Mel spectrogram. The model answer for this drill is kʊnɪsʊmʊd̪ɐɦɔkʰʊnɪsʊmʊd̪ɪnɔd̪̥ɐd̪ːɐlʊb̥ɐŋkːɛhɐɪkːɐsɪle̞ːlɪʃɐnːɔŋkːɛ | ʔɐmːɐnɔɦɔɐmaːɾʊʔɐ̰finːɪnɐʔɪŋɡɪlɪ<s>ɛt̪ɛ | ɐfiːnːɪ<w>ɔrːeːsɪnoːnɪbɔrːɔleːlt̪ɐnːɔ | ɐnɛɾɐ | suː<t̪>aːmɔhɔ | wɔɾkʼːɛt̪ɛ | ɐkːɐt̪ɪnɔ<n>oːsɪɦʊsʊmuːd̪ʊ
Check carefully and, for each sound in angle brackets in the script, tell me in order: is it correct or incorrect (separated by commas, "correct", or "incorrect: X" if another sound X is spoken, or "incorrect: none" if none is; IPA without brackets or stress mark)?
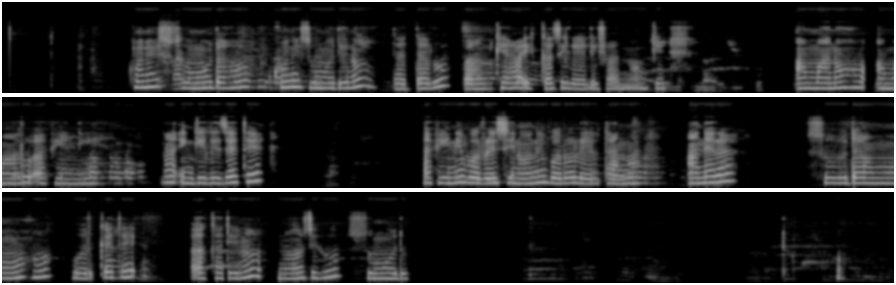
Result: incorrect: z, incorrect: b, incorrect: d̪, correct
